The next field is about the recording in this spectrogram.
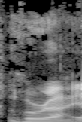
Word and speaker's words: Uhura: Uhura, it is. – Not Uhuru. I just mispronounced it.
